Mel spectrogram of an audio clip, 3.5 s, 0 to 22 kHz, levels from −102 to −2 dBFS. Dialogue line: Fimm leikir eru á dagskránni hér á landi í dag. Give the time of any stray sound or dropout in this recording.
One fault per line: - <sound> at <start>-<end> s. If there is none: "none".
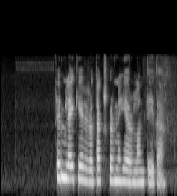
none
